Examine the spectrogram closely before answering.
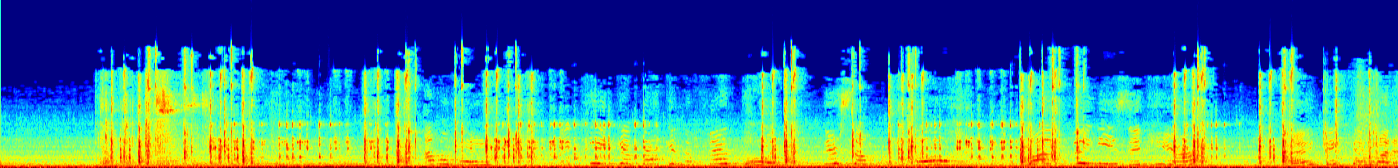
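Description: Old computer keys clatter in quick bursts.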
